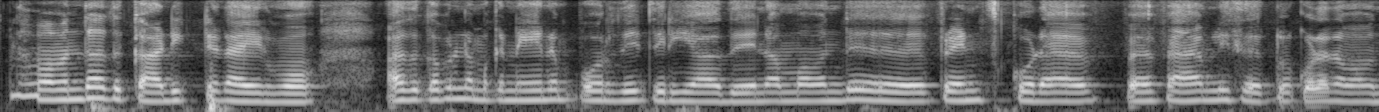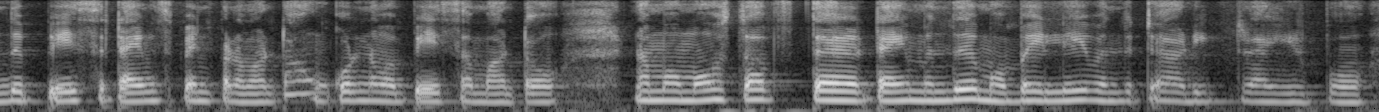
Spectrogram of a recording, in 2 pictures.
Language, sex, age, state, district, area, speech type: Tamil, female, 18-30, Tamil Nadu, Coimbatore, urban, spontaneous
